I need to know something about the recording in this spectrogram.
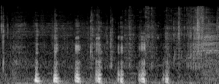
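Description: A man laughing: a run of about ten short, evenly spaced chuckles starting about a third of a second in and trailing off near the end.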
